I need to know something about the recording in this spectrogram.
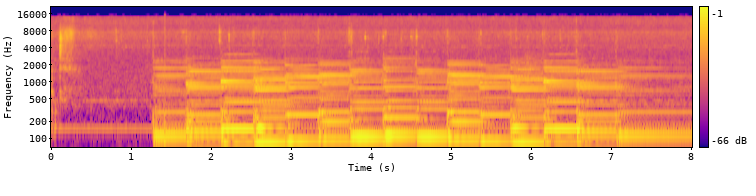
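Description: Piano played with the left hand: a B-flat major scale rising one octave from B-flat and back down again, at an even pace of about two and a half notes a second. It starts about a second in and ends on a held low B-flat.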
